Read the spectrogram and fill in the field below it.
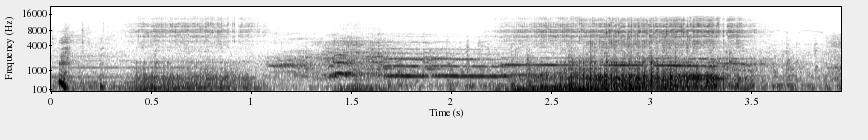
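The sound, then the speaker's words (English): A bird calls out with a few warbling, squawky notes over a low, rough background rumble, fairly quiet, with no one speaking. “Only a pretty bird.”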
